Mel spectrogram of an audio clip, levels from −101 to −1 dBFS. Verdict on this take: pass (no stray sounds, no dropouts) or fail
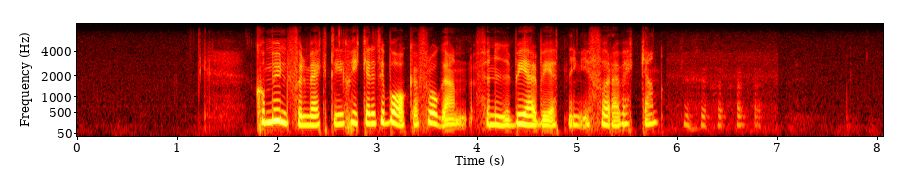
fail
